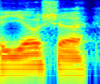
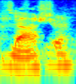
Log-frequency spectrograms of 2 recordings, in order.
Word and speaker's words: Yosha: Like I did get to talk to Yosha, and we got to interview him. And Jono calls him Joshua, by the way. Just say it right. Joshua. Oh yeah. There's so a Yosha.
